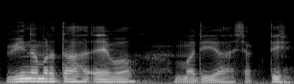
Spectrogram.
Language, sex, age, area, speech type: Sanskrit, male, 30-45, rural, spontaneous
